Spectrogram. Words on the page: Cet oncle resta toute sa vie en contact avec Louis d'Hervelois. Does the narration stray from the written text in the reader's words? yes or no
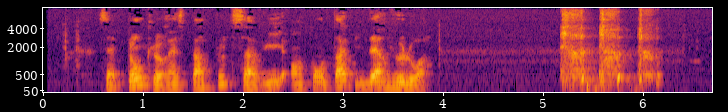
yes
